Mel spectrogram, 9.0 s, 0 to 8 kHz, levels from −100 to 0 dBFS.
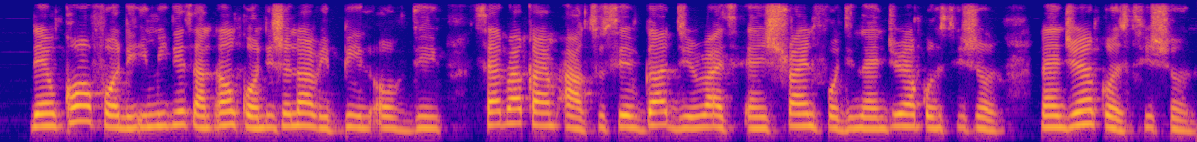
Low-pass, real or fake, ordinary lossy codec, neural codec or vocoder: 7.2 kHz; fake; none; vocoder, 22.05 kHz, 80 mel bands, HiFi-GAN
